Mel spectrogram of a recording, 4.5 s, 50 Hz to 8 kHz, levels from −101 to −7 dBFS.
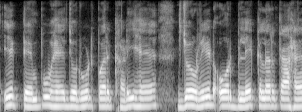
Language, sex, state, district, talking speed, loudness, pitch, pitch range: Hindi, male, Jharkhand, Palamu, 200 wpm, -13 LUFS, 160 Hz, 155-165 Hz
